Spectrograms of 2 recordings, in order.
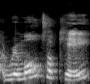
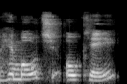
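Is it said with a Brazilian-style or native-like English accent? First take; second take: native-like; Brazilian-style. First: It is said with a native-like English accent. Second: It is said with a Brazilian Portuguese accent.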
